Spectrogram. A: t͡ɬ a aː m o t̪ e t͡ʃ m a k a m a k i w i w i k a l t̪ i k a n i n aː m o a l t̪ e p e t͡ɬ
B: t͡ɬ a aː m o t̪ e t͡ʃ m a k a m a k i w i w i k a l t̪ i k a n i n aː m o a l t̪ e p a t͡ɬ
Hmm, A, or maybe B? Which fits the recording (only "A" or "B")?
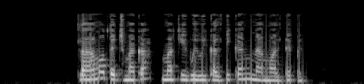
A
